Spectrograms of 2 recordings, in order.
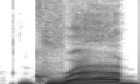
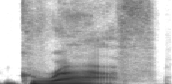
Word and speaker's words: grab: Grab, make the b sound clear. Grab breakfast, not grap.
